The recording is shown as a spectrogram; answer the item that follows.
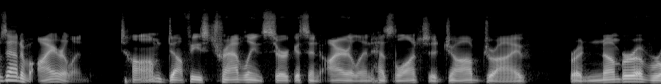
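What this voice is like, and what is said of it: Usual voice. Nothing is said of it.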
